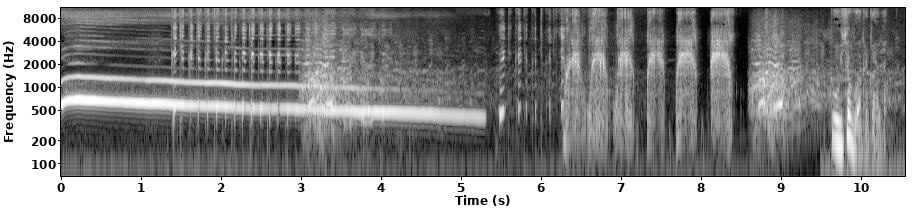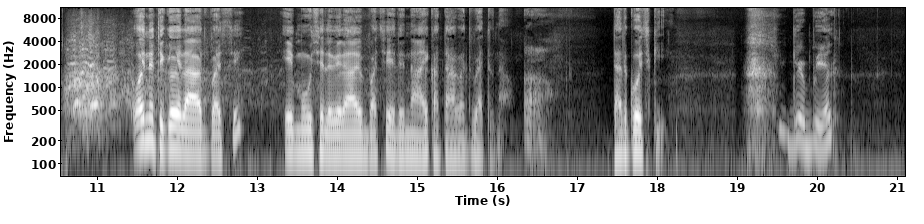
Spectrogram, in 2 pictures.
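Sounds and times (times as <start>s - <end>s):
human voice imitating a dog howling: 0.0s - 5.4s
laughter: 1.7s - 6.3s, 8.6s - 14.5s
speech: 9.7s - 10.4s, 11.4s - 16.2s, 17.5s - 18.2s, 19.1s - 20.4s.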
